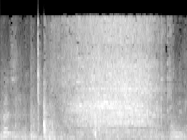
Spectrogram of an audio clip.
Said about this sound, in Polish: Tak, to są takie dźwięki deszczu.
